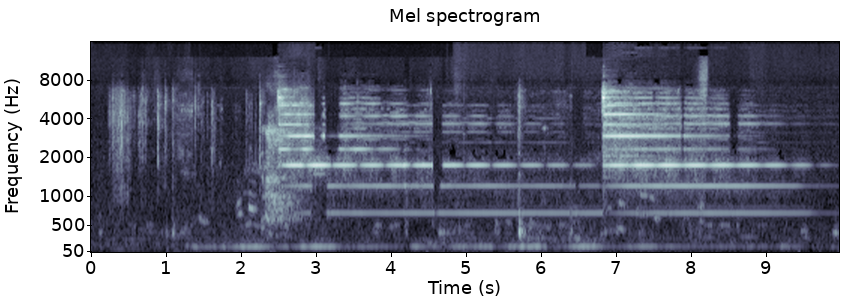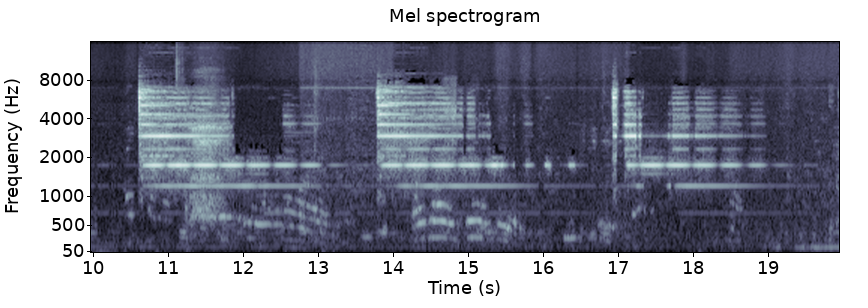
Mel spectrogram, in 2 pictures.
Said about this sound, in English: And as we do that, we will toll the bell 10 times to pay tribute to the late, great John Huber, a.k.a. Brody Lee, formerly known as Luke Harper.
